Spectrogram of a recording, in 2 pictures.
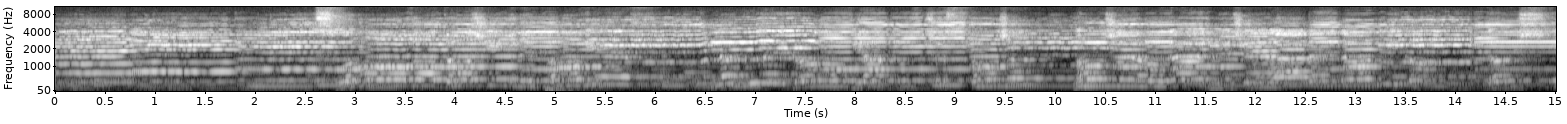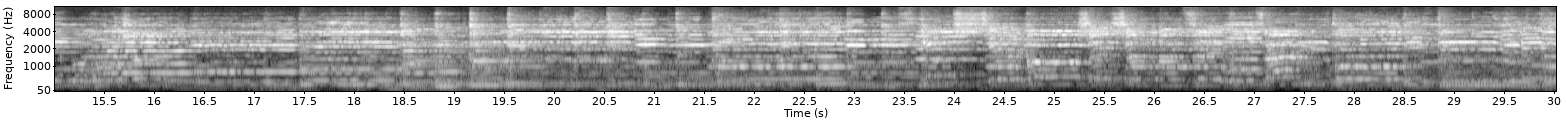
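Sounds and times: acoustic guitar strumming: 0:00.0 - 0:30.0
person singing: 0:00.0 - 0:30.0
violin melody: 0:00.0 - 0:30.0.

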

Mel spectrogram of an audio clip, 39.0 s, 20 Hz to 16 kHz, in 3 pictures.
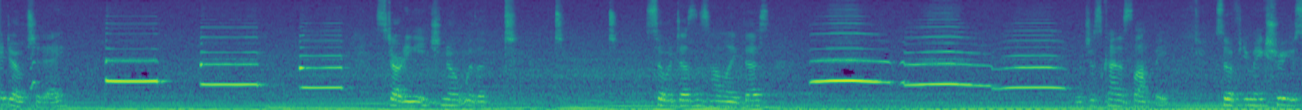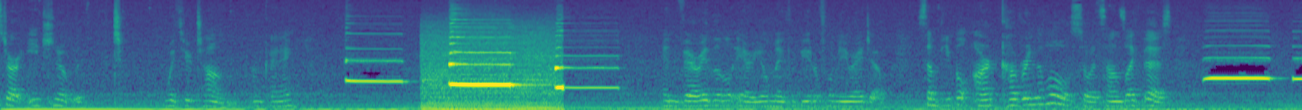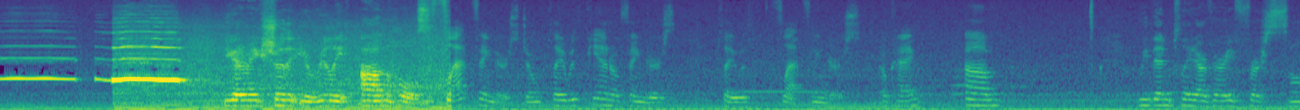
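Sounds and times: recorder playing descending notes: 0:01.0 - 0:03.4, 0:08.1 - 0:10.7, 0:16.5 - 0:19.2, 0:25.0 - 0:28.2.

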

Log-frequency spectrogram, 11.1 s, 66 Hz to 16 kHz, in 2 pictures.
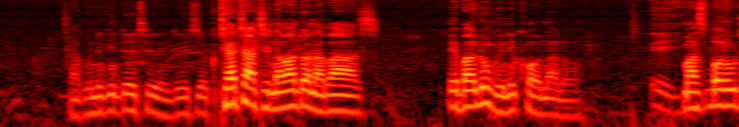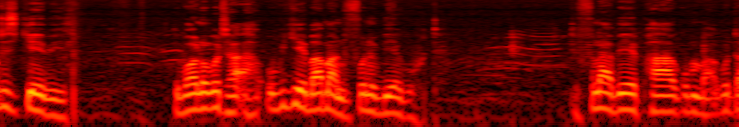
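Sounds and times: man speaking: 0:00.5 - 0:02.8, 0:03.4 - 0:06.2, 0:09.8 - 0:11.0.

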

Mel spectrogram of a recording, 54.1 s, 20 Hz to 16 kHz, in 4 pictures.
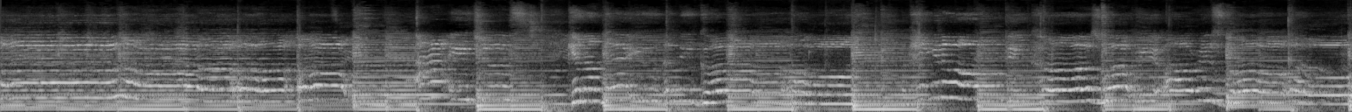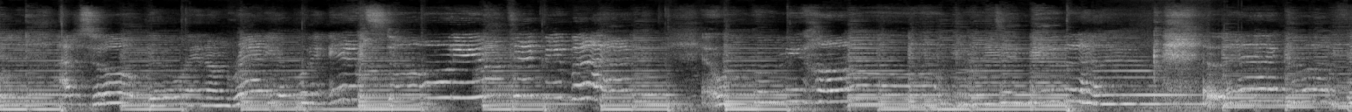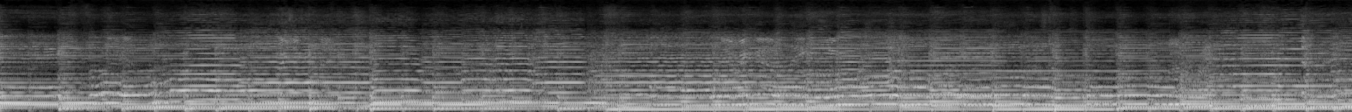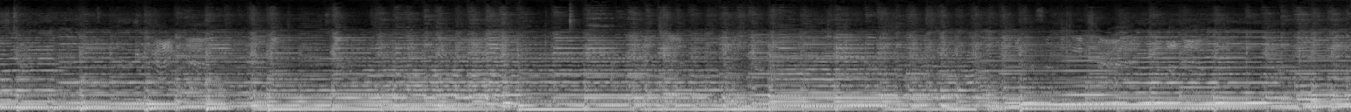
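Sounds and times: strummed acoustic guitar: 0:00.0 - 0:54.0
woman singing: 0:00.0 - 0:54.0
cello low notes: 0:28.1 - 0:54.0.

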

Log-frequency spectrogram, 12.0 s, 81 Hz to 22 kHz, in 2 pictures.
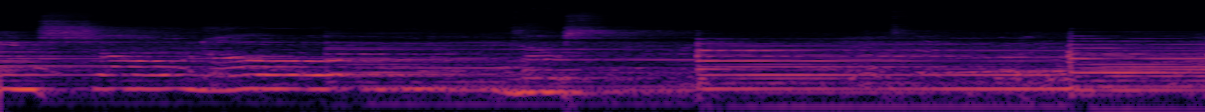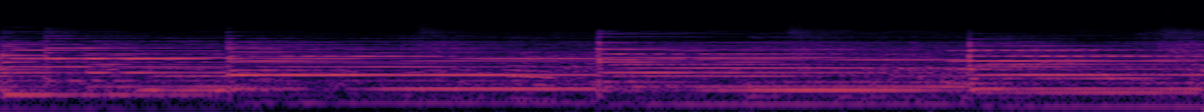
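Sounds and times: bell-like keyboard chords: 0:00.0 - 0:12.0.

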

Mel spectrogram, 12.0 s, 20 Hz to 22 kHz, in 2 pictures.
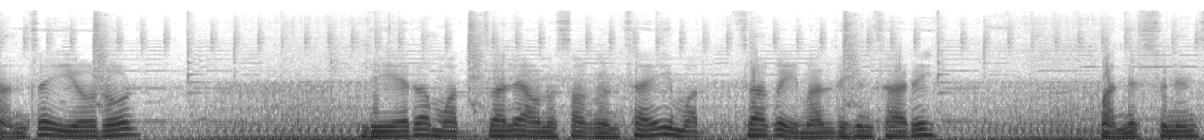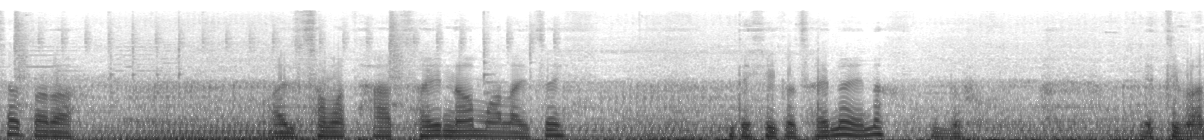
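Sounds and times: man talking: 0:00.0 - 0:00.8, 0:01.8 - 0:04.7, 0:05.4 - 0:06.5, 0:07.3 - 0:08.9, 0:09.7 - 0:11.0, 0:11.7 - 0:12.0
motorcycle engine rumble: 0:00.0 - 0:12.0.

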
